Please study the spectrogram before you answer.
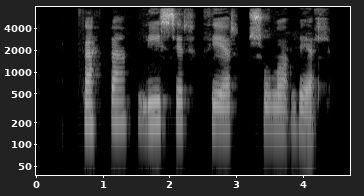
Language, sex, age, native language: Icelandic, female, 30-39, Icelandic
